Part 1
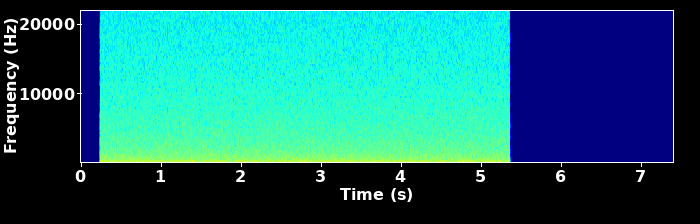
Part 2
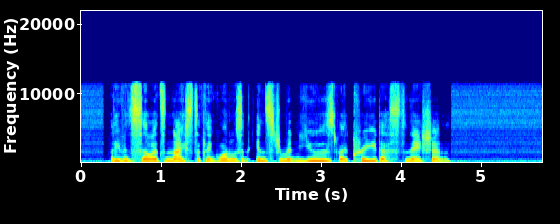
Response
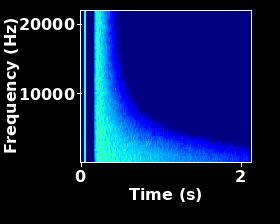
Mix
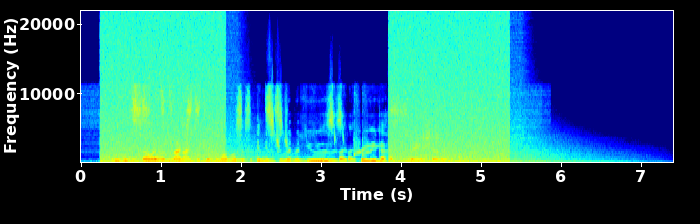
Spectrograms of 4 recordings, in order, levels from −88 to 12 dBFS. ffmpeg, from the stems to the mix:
-filter_complex "[0:a]volume=2.5dB,asplit=3[a][b][c];[a]atrim=end=1.81,asetpts=PTS-STARTPTS,afade=t=out:st=1.806:d=0.004:c=hsin[d];[b]atrim=start=1.81:end=3.84,asetpts=PTS-STARTPTS,volume=0[e];[c]atrim=start=3.84,asetpts=PTS-STARTPTS,afade=t=in:d=0.004:c=hsin[f];[d][e][f]concat=n=3:v=0:a=1,asplit=2[g][h];[h]volume=-16dB[i];[1:a]equalizer=f=160:w=1.6:g=-7.5,volume=-1.5dB,asplit=2[j][k];[k]volume=-4.5dB[l];[2:a]atrim=start_sample=2205[m];[i][m]afir=irnorm=-1:irlink=0[n];[l]aecho=0:1:106:1[o];[g][j][n][o]amix=inputs=4:normalize=0,aeval=exprs='0.531*(cos(1*acos(clip(val(0)/0.531,-1,1)))-cos(1*PI/2))+0.0841*(cos(2*acos(clip(val(0)/0.531,-1,1)))-cos(2*PI/2))':c=same"

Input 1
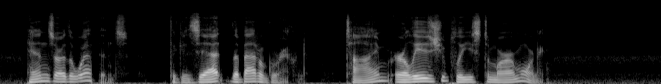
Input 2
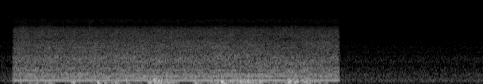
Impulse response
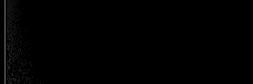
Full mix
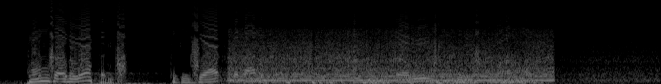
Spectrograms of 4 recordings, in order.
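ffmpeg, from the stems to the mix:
-filter_complex "[0:a]bandreject=f=390:w=12,dynaudnorm=f=280:g=7:m=6dB,acrusher=samples=12:mix=1:aa=0.000001:lfo=1:lforange=7.2:lforate=1.5,volume=-9.5dB,afade=t=out:st=1.43:d=0.29:silence=0.266073,asplit=2[a][b];[b]volume=-18dB[c];[1:a]acompressor=mode=upward:threshold=-41dB:ratio=2.5,adelay=2150,volume=-8.5dB[d];[2:a]atrim=start_sample=2205[e];[c][e]afir=irnorm=-1:irlink=0[f];[a][d][f]amix=inputs=3:normalize=0,volume=34dB,asoftclip=hard,volume=-34dB,acompressor=threshold=-38dB:ratio=6"

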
